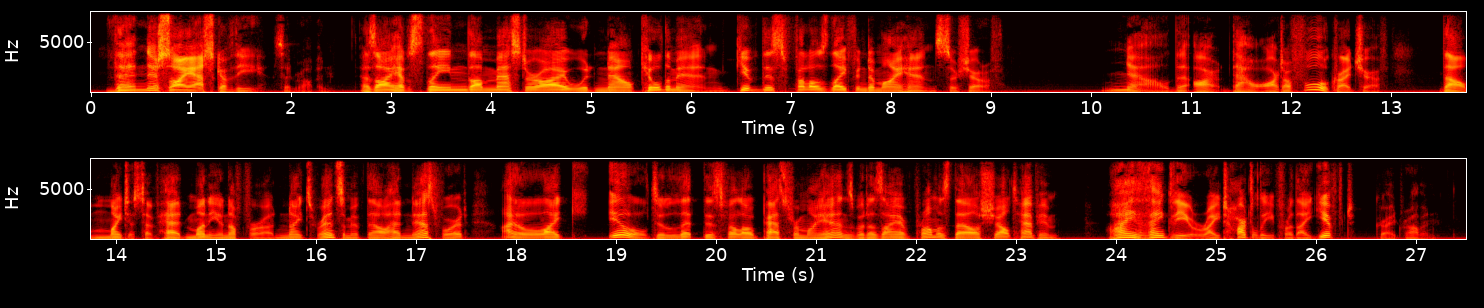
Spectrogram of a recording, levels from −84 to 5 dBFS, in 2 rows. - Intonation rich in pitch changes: Yes, wide, 5.8 semitones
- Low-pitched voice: Yes, low, 120 Hz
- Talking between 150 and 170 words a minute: No, average, 180 wpm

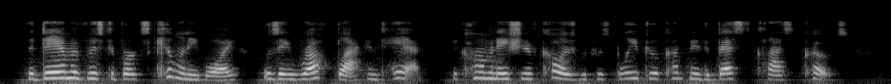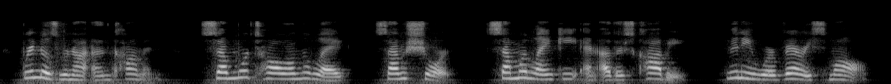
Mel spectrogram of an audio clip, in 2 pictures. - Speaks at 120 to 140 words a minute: No, average, 165 wpm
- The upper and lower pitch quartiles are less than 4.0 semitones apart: Yes, average, 3.1 semitones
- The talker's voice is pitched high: Yes, very high, 250 Hz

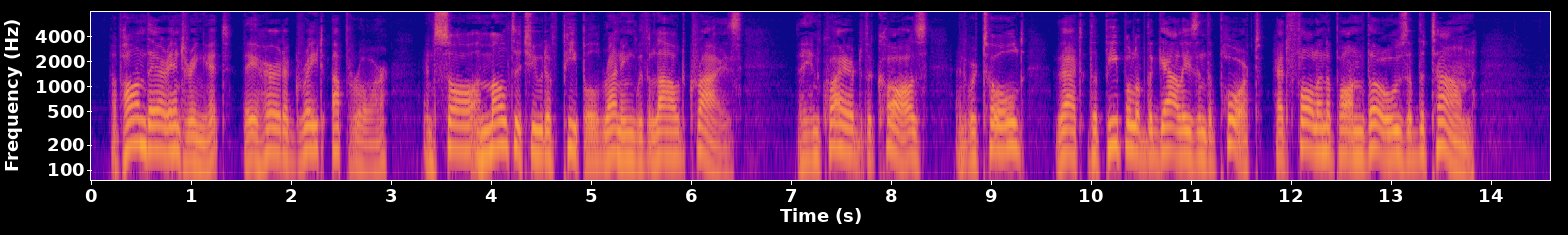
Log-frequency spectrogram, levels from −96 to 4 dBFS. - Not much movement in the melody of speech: No, average, 4.1 semitones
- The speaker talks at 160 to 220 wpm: Yes, average, 175 wpm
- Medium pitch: Yes, medium, 145 Hz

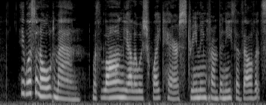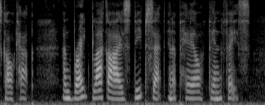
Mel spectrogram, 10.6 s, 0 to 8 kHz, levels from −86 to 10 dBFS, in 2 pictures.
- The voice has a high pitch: Yes, high, 205 Hz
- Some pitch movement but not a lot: No, narrow, 2.1 semitones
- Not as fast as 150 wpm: No, average, 160 wpm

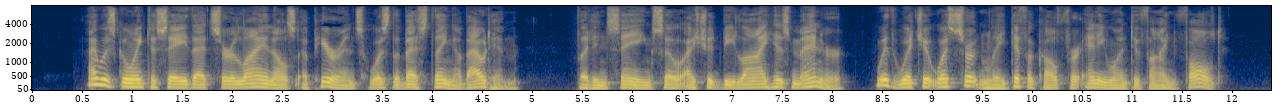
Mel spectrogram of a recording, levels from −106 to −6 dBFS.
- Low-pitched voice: Yes, low, 105 Hz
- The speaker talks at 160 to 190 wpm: Yes, average, 175 wpm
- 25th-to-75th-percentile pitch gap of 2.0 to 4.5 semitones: No, average, 5.1 semitones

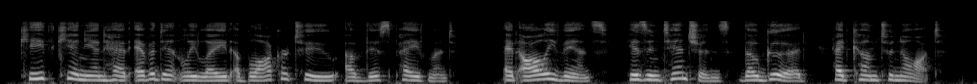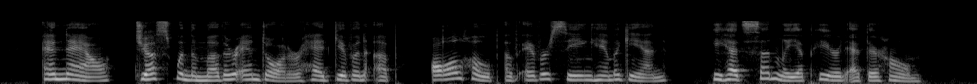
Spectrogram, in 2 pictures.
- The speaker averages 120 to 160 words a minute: Yes, average, 145 wpm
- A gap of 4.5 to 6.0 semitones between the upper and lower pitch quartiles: No, average, 3.8 semitones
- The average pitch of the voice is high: Yes, high, 200 Hz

